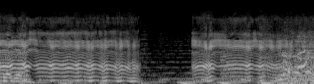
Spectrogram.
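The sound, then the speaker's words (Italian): A man's voice imitates a goat, giving two loud, quavering bleats with a warbling vibrato, separated by a short pause. “Partiamo da prima, la capra.”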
